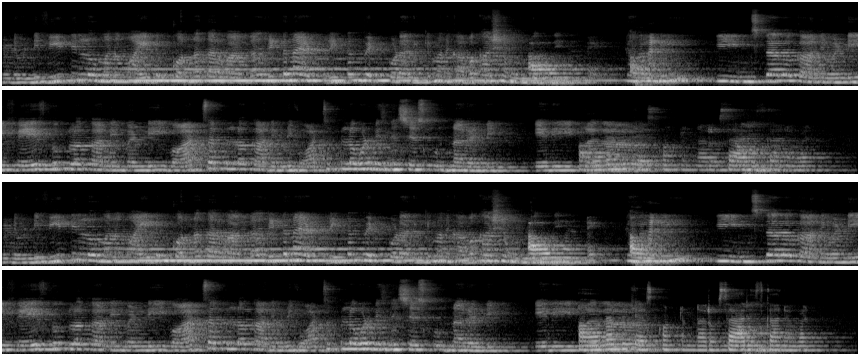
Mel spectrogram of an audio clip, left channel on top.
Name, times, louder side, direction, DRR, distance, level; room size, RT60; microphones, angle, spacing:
voice 1, 0.0-5.6 6.2-6.8 7.1-13.5 13.9-14.9 15.9-16.2, equal, 5° left, -1 dB, 0.4 m, -25 dB
sound 1, 0.8-7.3 7.6-7.7, left 1 dB, 65° left, 0.5 m, -24 dB
voice 2, 5.3-5.9 6.3-6.6 14.3-16.6, right 5 dB, 65° right, 6 dB, 0.3 m, -25 dB
4.0 x 2.4 x 3.7 m, 1.2 s
head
